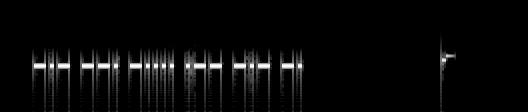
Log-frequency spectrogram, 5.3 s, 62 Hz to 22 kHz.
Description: Morse code, heard as a keyed tone, about 30 wpm, 700 Hz. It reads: KG6WKN
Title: USA Call Signs 30wpm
